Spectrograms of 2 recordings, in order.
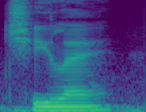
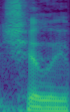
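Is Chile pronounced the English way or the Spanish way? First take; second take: Spanish; English. First: The name is said with Spanish pronunciation. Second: The name is said with English pronunciation. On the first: "should I pronounce it like they pronounce it, like Chile?" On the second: "I was gonna just say Chile"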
